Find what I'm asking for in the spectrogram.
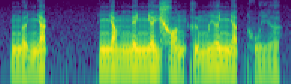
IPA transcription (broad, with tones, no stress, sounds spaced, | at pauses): ŋ əː˧˩ ɲ a˦˥ k̚ | ɲ a˧ m n e˧ ɲ ɛ˧ j ɣ ɔ˧˩ n k ɨ̰˧˨ m i˧ ə̯ ɲ a˨˩ t̚ h w i̤˨˩ ə̯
